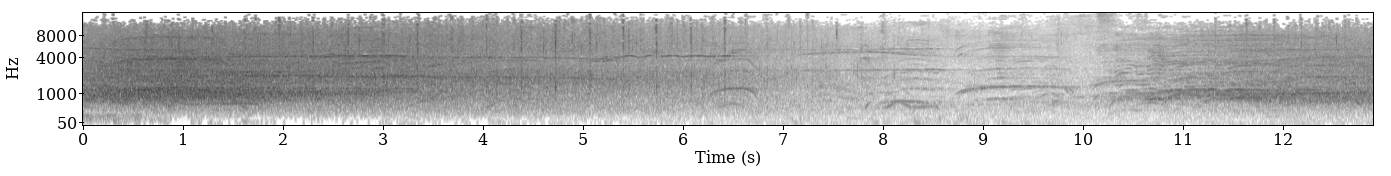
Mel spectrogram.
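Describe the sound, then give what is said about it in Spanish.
Audience applause at a live concert, dense, steady clapping with occasional whoops from the crowd, thinning briefly toward the end before swelling again. “Un aplauso para Alex”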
